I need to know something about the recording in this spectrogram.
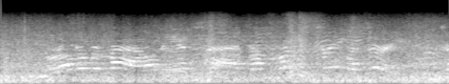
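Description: People talking over a steady low rumble of dirt late-model race cars running around the track.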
